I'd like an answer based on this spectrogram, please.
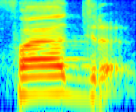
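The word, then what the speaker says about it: فجر: হবে ফা জিম জবর ফাজে ফাজে রজের রি ফাজর করার কারণে উচ্চারণ হবে ফাজর ফাজর মাতুলাল ফাজর হিয়া হাত্তা মাতুলাল ফাজর সালামুন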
